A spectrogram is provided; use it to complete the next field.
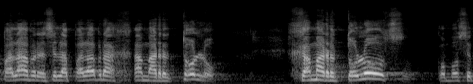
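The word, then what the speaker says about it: ἁμαρτωλός: Jamartolos, como se pronuncia, es un término relacionado con un ladrón.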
